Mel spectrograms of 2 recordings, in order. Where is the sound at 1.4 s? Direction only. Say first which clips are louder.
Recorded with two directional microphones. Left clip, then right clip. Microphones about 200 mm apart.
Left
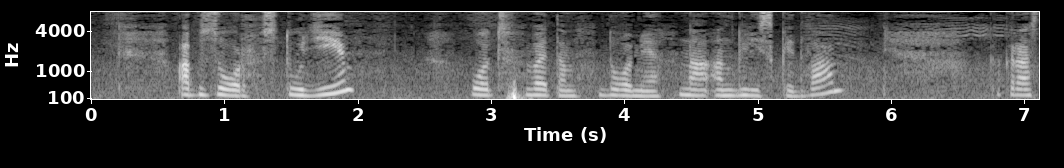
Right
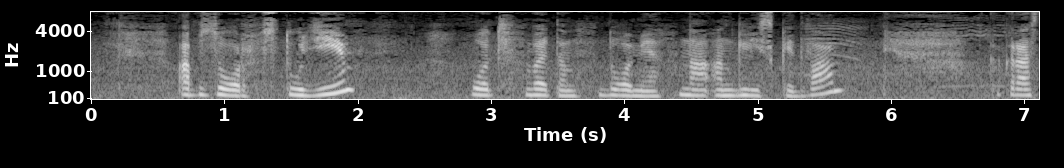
Right 3 dB; 20° left (ahead or behind).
